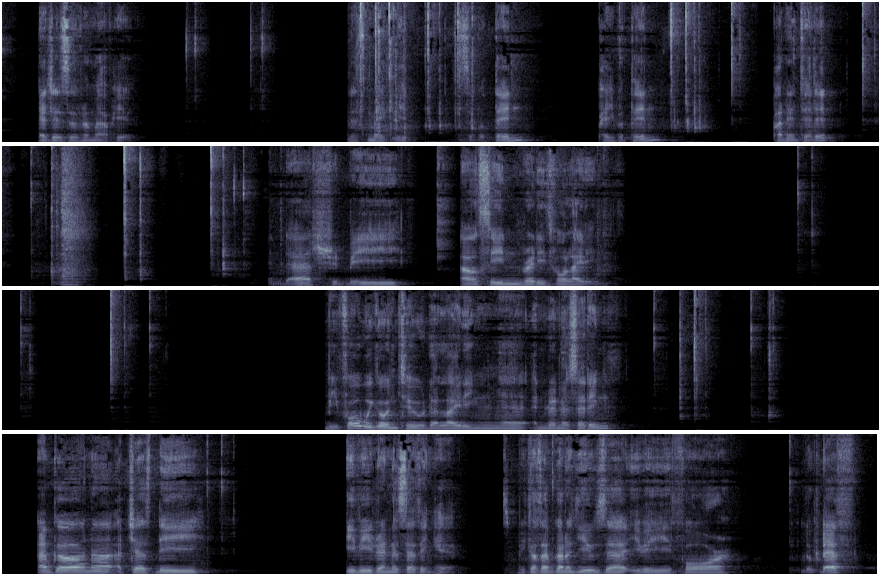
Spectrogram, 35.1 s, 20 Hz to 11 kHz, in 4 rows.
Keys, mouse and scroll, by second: 3.3 click, 3.6 KP_0, 5.6 middle click, 6.1 scroll up 1, 6.3 scroll down 5, 6.7 alt+a, 7.1 shift+middle click, 7.9 scroll down 3, 8.4 shift+middle click, 9.0 scroll up 1, 9.1 scroll down 1, 9.7 KP_0, 10.6 z, 15.7 middle click, 16.9 scroll down 4, 17.2 middle click, 17.4 scroll up 4, 18.4 shift+middle click, 19.1 scroll down 1, 19.2 middle click, 24.2 shift+middle click, 24.9 middle click, 26.5 click, 28.0 middle click, 30.6 scroll up 2, 31.1-31.4 scroll down 3, 31.2 middle click, 31.6-31.9 scroll up 1, 33.6 middle click.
